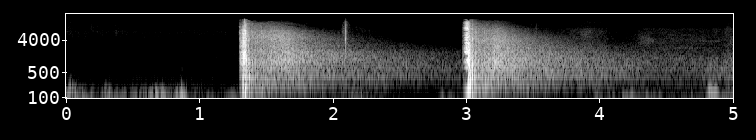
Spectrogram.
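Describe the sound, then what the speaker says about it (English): .38 Special ball rounds fired into plain ballistic gel, two loud sharp gunshots about two seconds apart, each ringing out with a long fading echo. "Let me run a couple of rounds of this 38 special ball here."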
